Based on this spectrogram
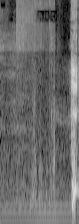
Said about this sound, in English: Oh, I got hiccups. Oh, I hate hiccups. Oh, I hate it. Always hurts so much when I hiccup.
